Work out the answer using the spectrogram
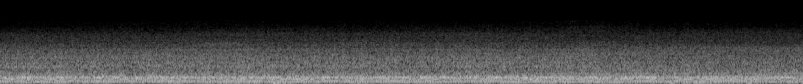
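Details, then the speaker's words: Late-1970s Kmart/Lakewood K-223 20-inch box fan with a McMillan motor, ex-shop use, running on high: steady even hum and a strong airy rush with no scraping. It runs really nicely and blows a lot of air. "it runs really nice s blows a lot of [Music] [Applause] air"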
